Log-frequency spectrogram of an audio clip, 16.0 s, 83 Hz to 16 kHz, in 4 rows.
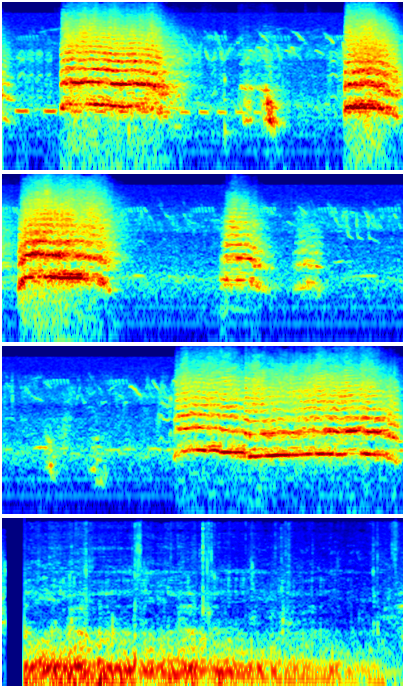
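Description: An African elephant trumpets five times, in loud pitched calls of up to two seconds each, the last falling slightly in pitch. About 12 s in, the sound cuts to a tiger's low, steady growl.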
